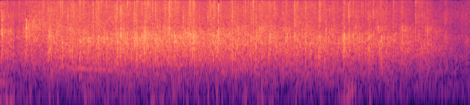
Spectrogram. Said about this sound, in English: In the name of the Lord Jesus Christ, we dedicate this beautiful child. Amen and amen. Yeah. Just hear a round of applause for this family.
